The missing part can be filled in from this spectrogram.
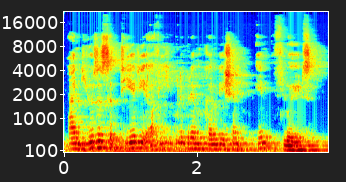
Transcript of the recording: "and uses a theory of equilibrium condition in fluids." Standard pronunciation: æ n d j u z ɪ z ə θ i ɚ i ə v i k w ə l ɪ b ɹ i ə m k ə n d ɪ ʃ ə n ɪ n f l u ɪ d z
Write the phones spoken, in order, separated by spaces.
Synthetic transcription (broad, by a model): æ n d j u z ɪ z ə t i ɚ i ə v i k w ə l ɪ b ɹ i ə m k ə n d ɪ ʃ ə n ɪ n f l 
